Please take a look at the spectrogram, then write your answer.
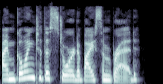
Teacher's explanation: The words going, store, and buy are stressed because they carry the main meaning of the sentence. The other words like I'm, to, and some are unstressed.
